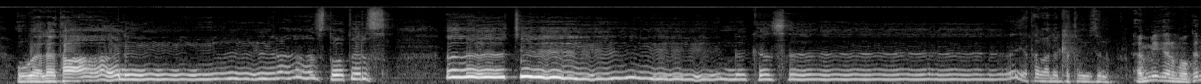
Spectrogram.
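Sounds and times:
man singing unaccompanied: 0:00.1 - 0:11.1.

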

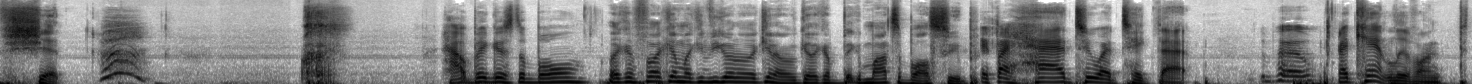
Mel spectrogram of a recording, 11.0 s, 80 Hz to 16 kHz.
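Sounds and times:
person huffing: 0:00.7 - 0:01.2.

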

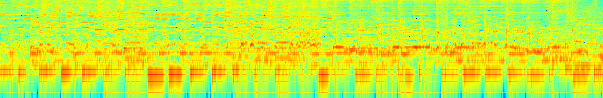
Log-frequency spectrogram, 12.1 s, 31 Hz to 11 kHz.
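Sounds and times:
bagpipes playing lively tune: 0:00.0 - 0:12.0
rhythmic bass line: 0:00.0 - 0:12.0.

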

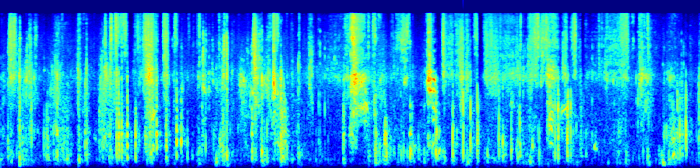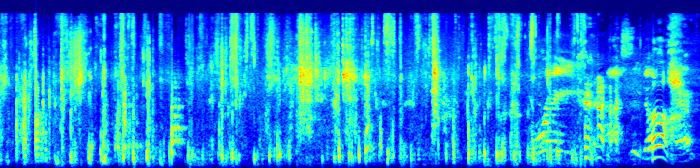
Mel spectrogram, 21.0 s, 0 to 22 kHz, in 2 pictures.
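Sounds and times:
bodies thudding against wall pads: 0:00.0 - 0:19.6
men grunting and breathing hard: 0:05.0 - 0:11.0, 0:12.6 - 0:21.0.

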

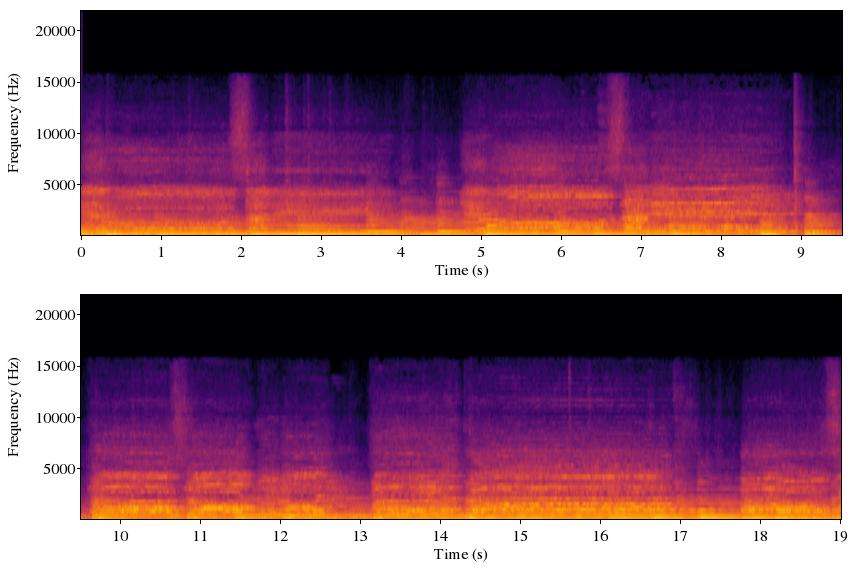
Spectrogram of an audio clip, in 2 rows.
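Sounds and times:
choir singing held chords: 0:00.0 - 0:19.0.

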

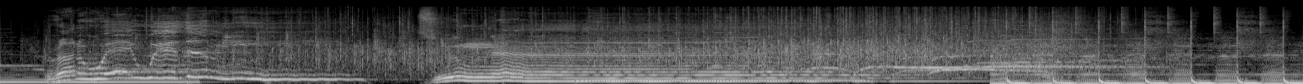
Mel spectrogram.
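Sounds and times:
applause: 0:00.0 - 0:11.8
man singing long note: 0:04.3 - 0:09.0
electronic dance jingle: 0:09.9 - 0:13.0.

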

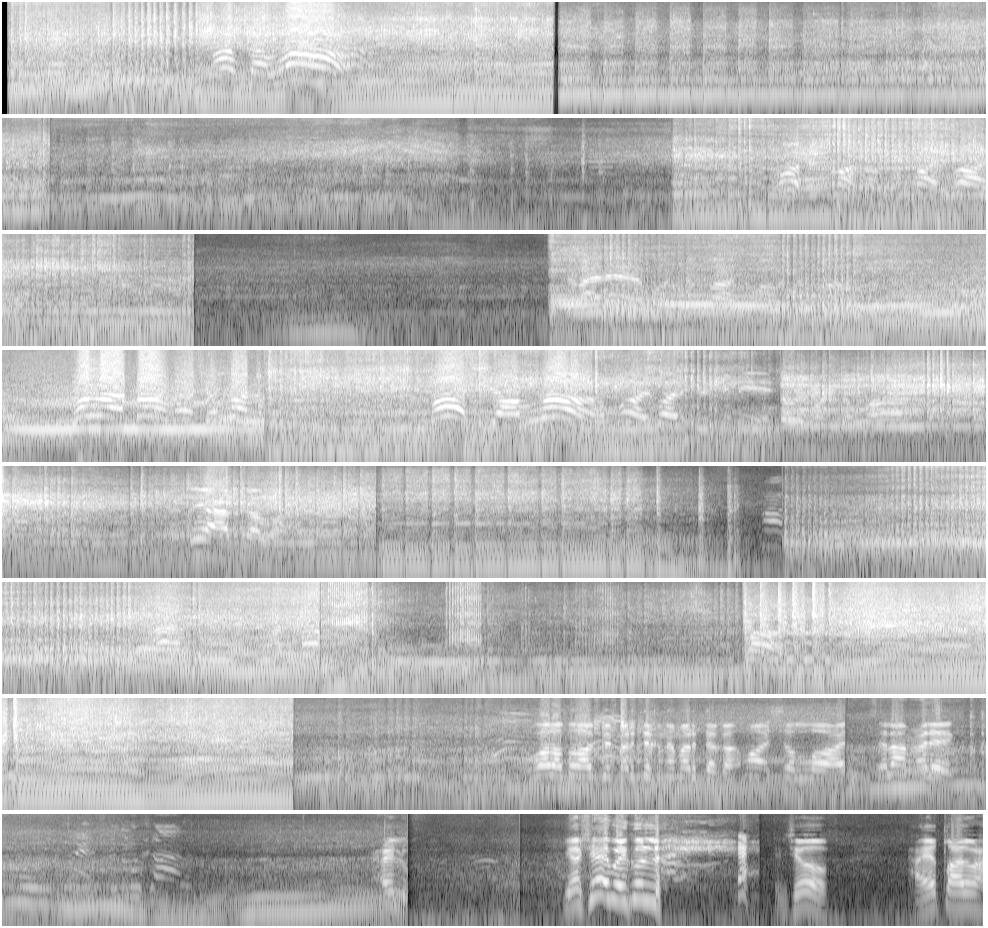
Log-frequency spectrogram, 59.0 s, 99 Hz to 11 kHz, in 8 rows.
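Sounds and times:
truck engines revving: 0:00.0 - 0:59.0
people shouting: 0:08.0 - 0:11.0.

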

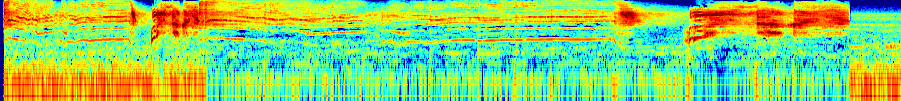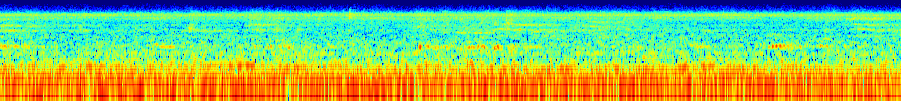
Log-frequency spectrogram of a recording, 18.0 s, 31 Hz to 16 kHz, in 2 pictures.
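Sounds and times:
baby monkey screaming: 0:00.0 - 0:09.2.

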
